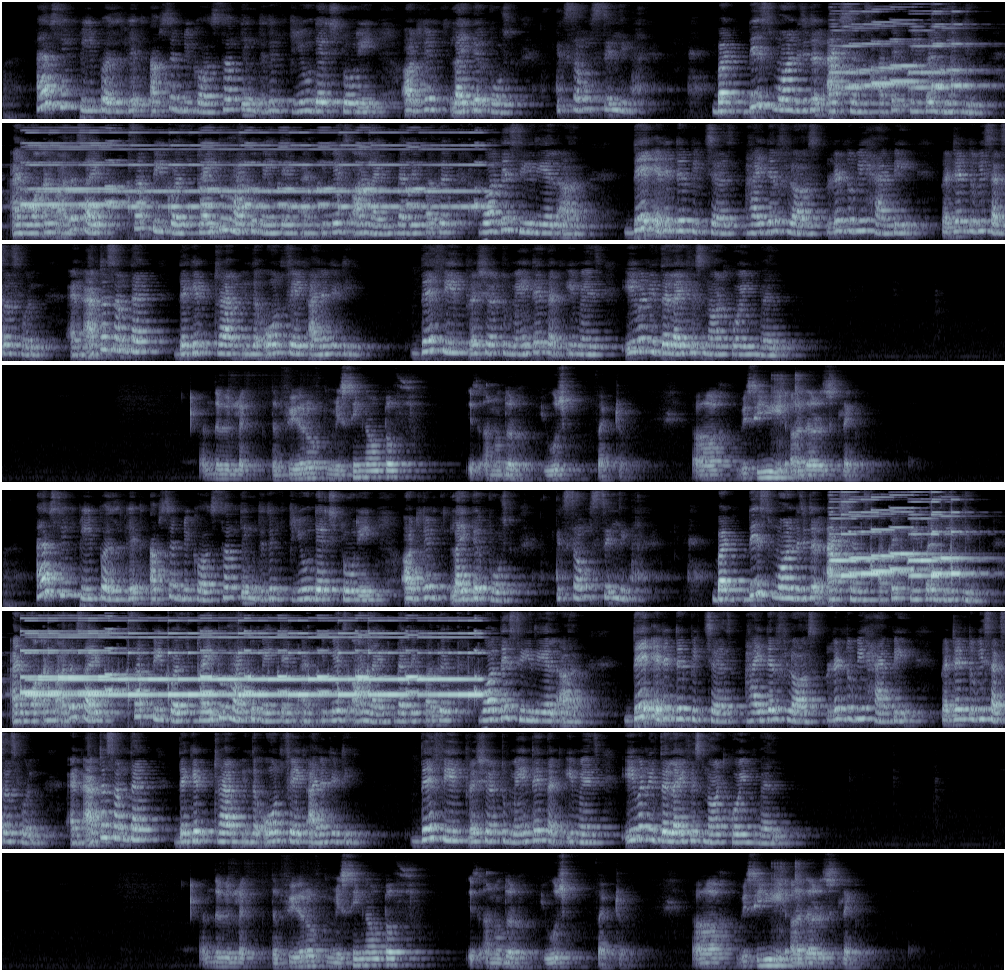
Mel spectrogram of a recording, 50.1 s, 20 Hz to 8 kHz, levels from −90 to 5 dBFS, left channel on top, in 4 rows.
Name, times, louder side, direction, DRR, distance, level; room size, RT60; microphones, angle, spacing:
voice 1, 0.4-4.6 5.0-6.3 6.9-8.0 8.9-12.2 12.6-13.8 14.2-18.1 18.5-19.7 20.3-23.9 24.3-25.5 25.9-26.9 27.2-29.5 30.2-32.5 32.9-34.8, right 2 dB, 35° right, -1 dB, 0.7 m, -27 dB
sound 1, 10.3-12.3 12.8-18.6, right 9 dB, 75° right, 0.4 m, -20 dB
voice 2, 40.1-42.8 43.4-44.8 45.1-45.4 46.2-48.3, equal, ahead, 2 dB, 0.4 m, -31 dB
3.6 x 3.0 x 3.7 m, 0.75 s
head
